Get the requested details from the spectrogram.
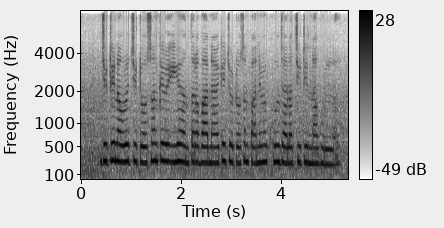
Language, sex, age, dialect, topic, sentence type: Bhojpuri, female, 18-24, Southern / Standard, agriculture, statement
